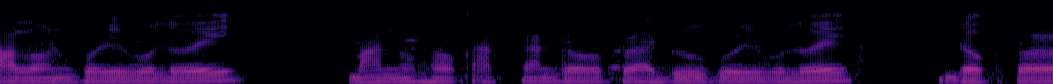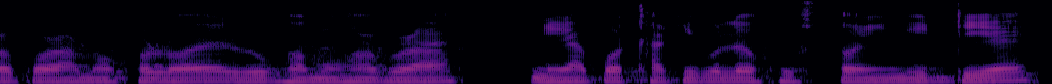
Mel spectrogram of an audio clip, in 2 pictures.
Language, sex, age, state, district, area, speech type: Assamese, male, 45-60, Assam, Sivasagar, rural, spontaneous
